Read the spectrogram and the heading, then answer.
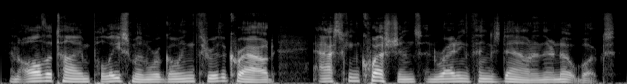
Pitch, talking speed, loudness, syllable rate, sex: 125 Hz, 180 wpm, -18 LUFS, 5.0 syllables/s, male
